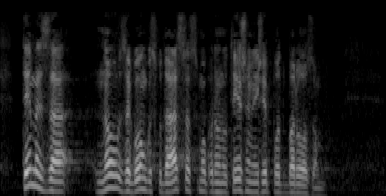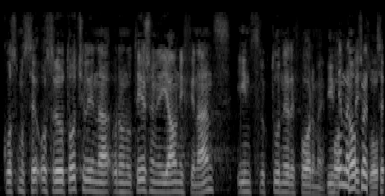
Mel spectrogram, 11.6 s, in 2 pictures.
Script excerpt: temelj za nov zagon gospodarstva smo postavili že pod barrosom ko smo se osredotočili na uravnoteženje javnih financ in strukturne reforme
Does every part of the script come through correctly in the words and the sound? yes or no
no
